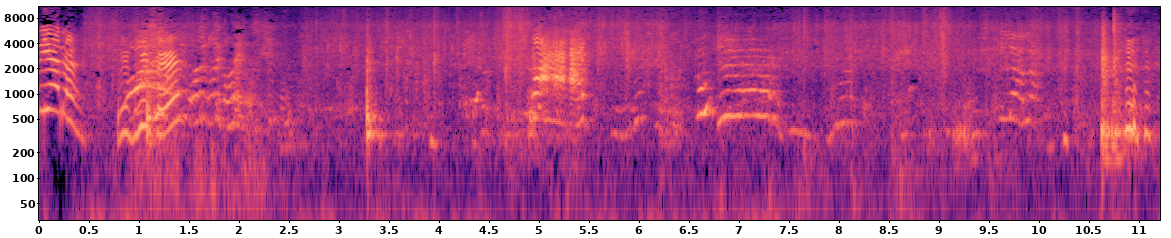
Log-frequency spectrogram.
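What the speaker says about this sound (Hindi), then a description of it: "नीचे गली में पानी जा रहा है" Water splashes and flows down into the lane below, an uneven wet rushing under loud children's chatter and shouts, with bird calls now and then.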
